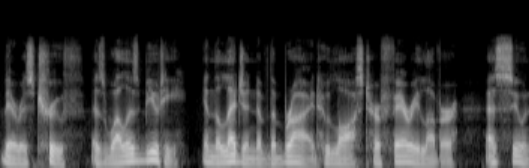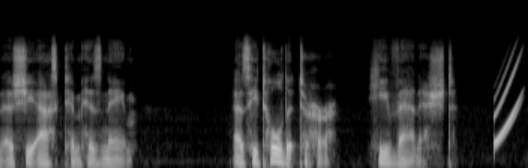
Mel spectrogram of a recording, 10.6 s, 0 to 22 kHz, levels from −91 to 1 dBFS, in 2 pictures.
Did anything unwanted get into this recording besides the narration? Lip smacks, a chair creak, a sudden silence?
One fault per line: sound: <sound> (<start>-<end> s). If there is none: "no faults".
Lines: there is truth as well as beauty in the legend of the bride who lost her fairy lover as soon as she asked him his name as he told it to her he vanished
sound: chirp (10.2-10.5 s)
